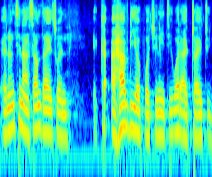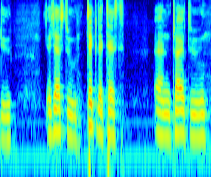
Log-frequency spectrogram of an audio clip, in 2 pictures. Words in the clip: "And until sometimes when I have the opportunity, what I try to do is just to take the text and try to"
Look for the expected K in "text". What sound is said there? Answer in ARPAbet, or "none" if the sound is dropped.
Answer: none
